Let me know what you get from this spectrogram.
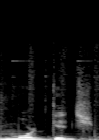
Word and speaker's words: mortgage: Yeah, it has a T in it, but you don't pronounce it. You say mortgage.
